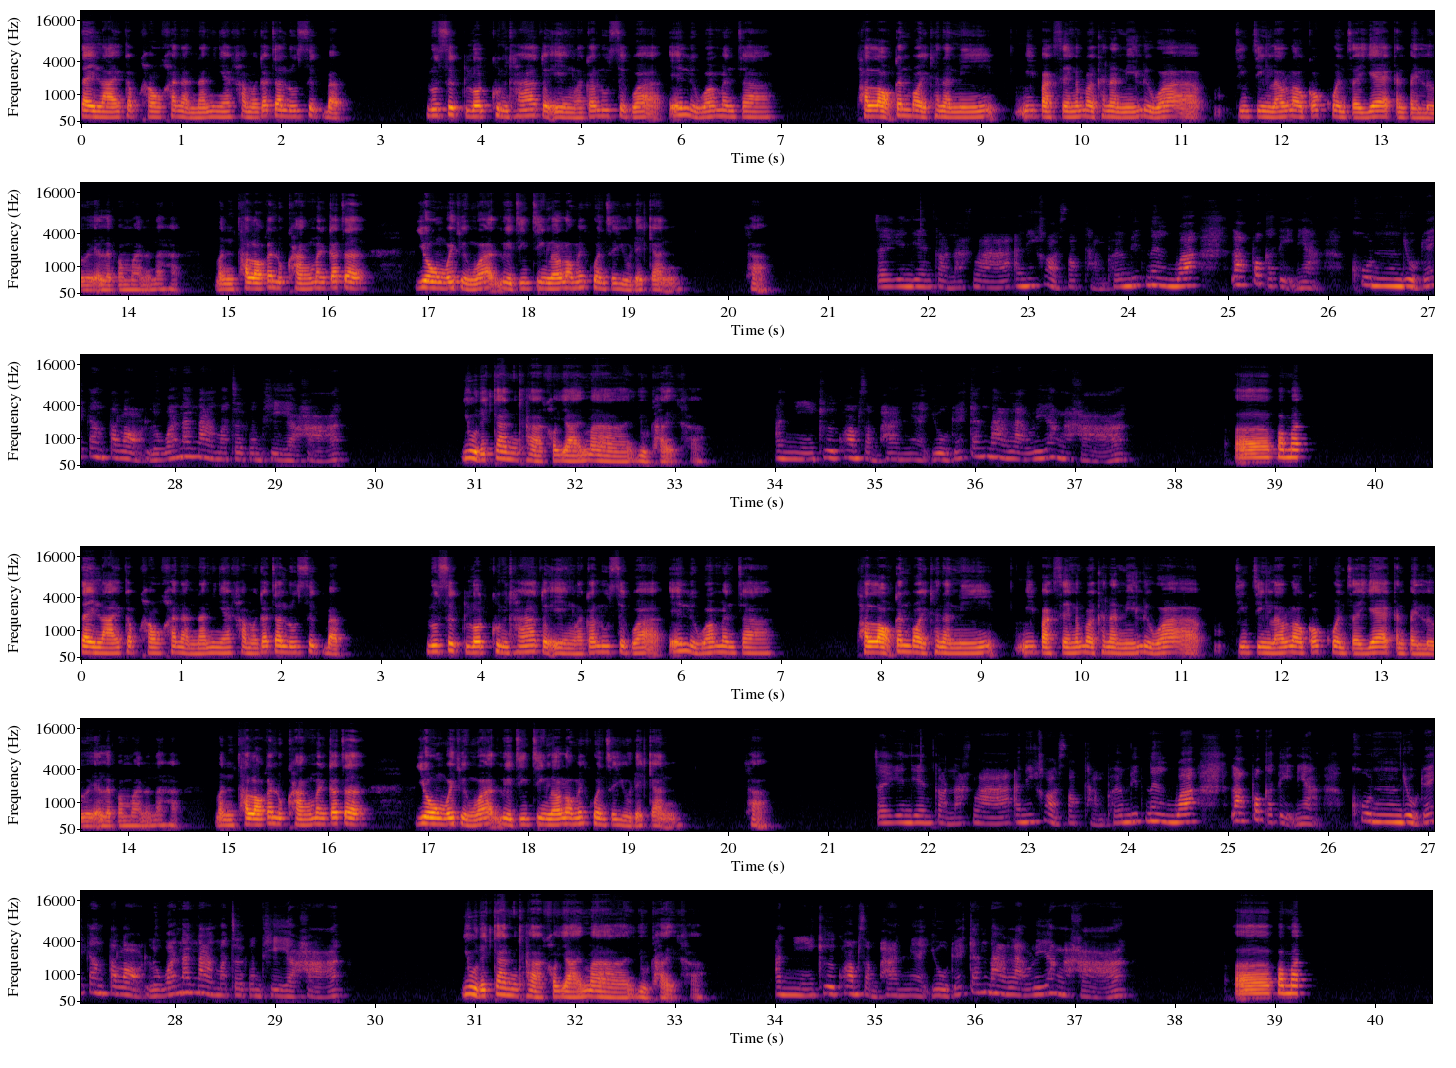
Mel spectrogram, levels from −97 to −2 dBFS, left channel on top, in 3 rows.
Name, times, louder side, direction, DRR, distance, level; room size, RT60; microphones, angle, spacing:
voice 1, 0.0-2.6 3.5-6.9 7.8-11.2 11.6-14.5 14.9-16.4 16.9-19.5 20.2-20.4 30.9-33.3 38.6-39.2, right 2 dB, 10° right, 0.3 m, -33 dB
voice 2, 21.5-29.7 34.0-37.5, right 1 dB, 75° right, 0.9 m, -46 dB
3.8 x 2.2 x 3.3 m
head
